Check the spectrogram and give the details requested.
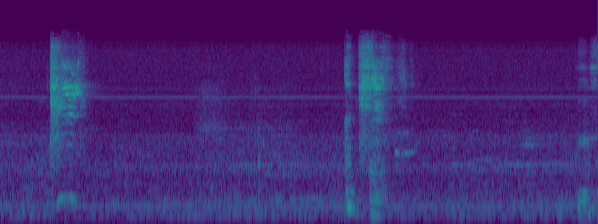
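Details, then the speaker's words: Person announcing an urgent need to sneeze: two sharp, explosive sneezes a few seconds apart in a quiet room. "if you sneeze it is very important that you clench at the same time and i'm gonna see i'm going to clench and sneeze"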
